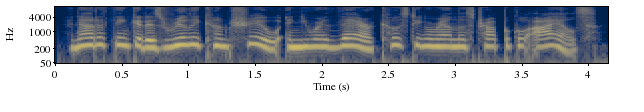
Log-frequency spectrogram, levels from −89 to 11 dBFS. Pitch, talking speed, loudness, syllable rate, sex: 250 Hz, 260 wpm, -18 LUFS, 6.9 syllables/s, female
